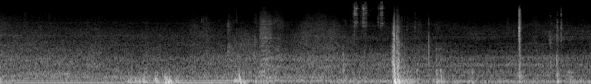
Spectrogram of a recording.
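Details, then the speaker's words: VW Polo after coilover install, driving: low road rumble with irregular knocks and scuffs every second or two; drop links too long, so the anti-roll bar rubs the thicker drive shaft on one side only; shorter links needed. "Those drop links right here are too long. So that um anti-roll bar is rubbing against the drive shaft as you can see here."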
